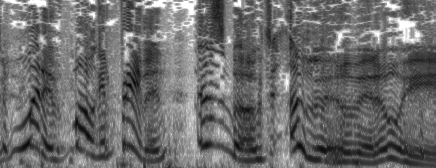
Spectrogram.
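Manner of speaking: high, loopy caricature; silly put-on voice. Pitching the stoned Morgan Freeman idea, high silly voice. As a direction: pitch it way up, goofy. Mocks the weed-smoking impression idea.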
